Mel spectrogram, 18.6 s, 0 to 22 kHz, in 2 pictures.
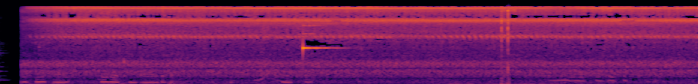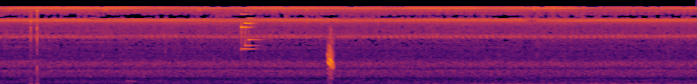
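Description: Dusk outdoor ambience of steady high insect chirring, with a few short high notes over it, the loudest about 4 s in, and a quick downward whistle near the 14-second mark.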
